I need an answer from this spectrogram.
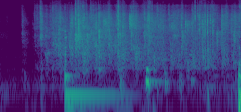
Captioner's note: audience applauding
